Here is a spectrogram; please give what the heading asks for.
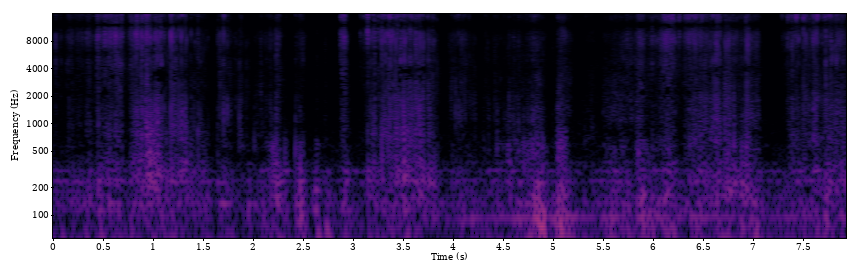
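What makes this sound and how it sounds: Long nails scratch quickly over the plastic sequins of a folded sequin mermaid tail blanket held in one hand. The result is a dense, continuous crinkly rasp with a bright hiss, swelling and dipping in rapid bursts of scratching.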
